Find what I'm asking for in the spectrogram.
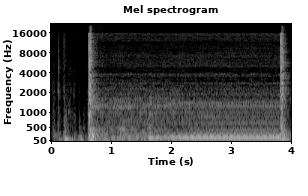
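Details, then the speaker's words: Hot rod electric fuel pump, now wired through a relay: relay clicks in, steady low hum about two seconds, clicks off; pump working normally. "And the fuel pump is now wired to a relay, so that takes a lot of the amperage out of the switch itself."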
